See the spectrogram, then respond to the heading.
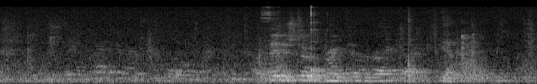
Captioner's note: crowd talking indistinctly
